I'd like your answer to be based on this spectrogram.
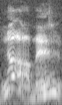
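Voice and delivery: lightly voiced hippie dude. Super dude putting off the fight, lightly voiced hippie. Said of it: "hippie sounding".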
